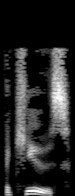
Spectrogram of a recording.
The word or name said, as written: accuse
